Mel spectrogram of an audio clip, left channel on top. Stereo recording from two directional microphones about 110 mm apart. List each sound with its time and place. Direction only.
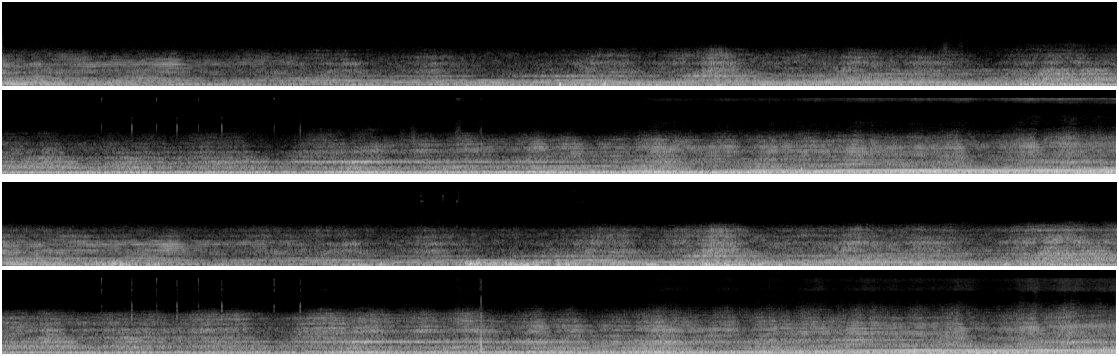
7.0 s vehicle: 20° right (ahead or behind)
8.5 s vehicle: 25° right (ahead or behind)
16.5 s vehicle: 30° right (ahead or behind)
17.6 s a sound: 25° right (ahead or behind)
18.9 s vehicle: 30° right (ahead or behind)
21.1 s vehicle: 10° right (ahead or behind)
21.8 s vehicle: 15° left (ahead or behind)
